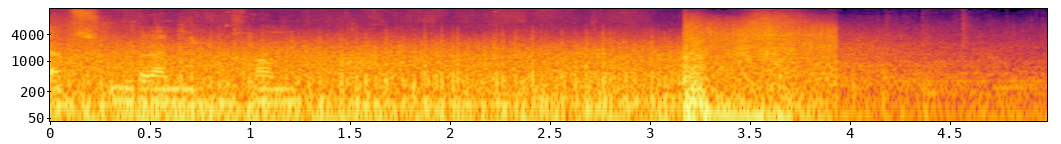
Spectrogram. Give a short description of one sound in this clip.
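Flames burst up and roar.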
